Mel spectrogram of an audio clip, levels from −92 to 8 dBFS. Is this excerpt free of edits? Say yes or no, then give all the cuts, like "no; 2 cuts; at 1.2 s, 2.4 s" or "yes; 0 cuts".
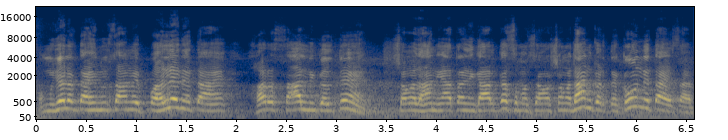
yes; 0 cuts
